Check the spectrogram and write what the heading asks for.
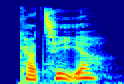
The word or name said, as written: kartere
